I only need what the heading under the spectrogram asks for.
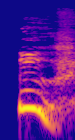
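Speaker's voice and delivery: high, loud relieved whoop; loud whew. Real, not acted. Creator whoops after reading out the fight's end. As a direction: let out a big whew.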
